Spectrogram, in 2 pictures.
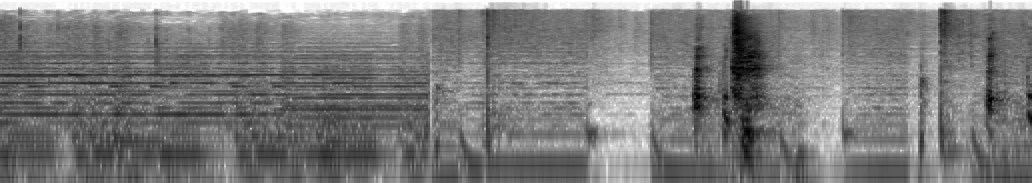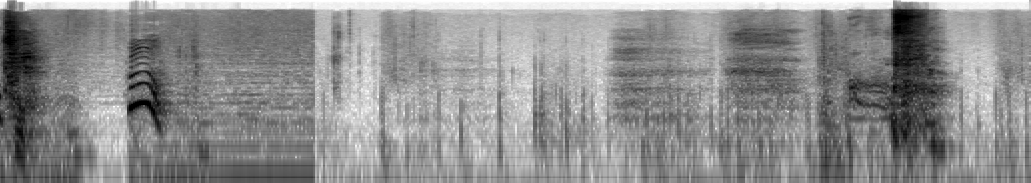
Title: THE SNEEZEZ👹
